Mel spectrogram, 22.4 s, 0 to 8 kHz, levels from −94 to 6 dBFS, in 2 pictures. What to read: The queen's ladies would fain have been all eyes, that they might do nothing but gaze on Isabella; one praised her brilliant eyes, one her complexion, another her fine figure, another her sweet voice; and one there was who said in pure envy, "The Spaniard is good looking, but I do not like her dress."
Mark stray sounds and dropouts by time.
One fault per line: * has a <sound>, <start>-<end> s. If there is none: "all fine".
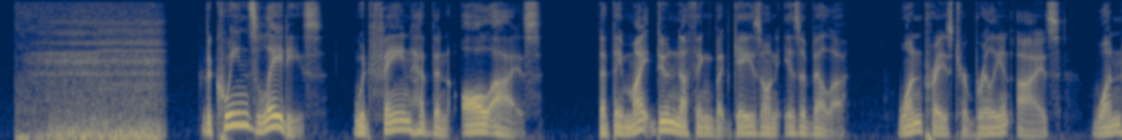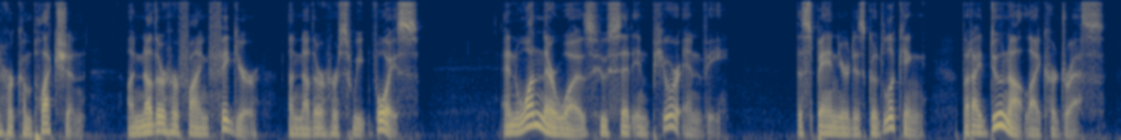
* has a breath, 0.1-1.7 s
